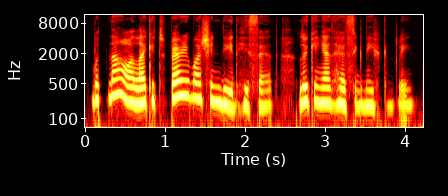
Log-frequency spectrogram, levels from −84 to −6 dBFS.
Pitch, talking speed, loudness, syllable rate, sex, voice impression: 215 Hz, 200 wpm, -18 LUFS, 5.8 syllables/s, female, feminine, adult-like, slightly tensed, powerful, bright, soft, fluent, slightly raspy, calm, friendly, reassuring, elegant, lively, kind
